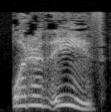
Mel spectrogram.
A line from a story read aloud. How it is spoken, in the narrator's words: ask hoarsely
